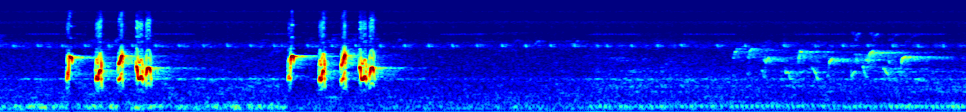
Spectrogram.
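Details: Orange-headed thrush used as a decoy to lure wild birds, giving two bursts of four or five loud, sharply descending whistles about two seconds apart, followed by a softer, more distant run of similar notes over low hum.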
